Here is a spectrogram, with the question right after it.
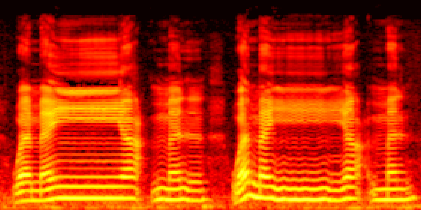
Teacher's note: kita kena gabungkan suara nun mati dengan huruf selepas dia iaitu ya. Kerana ya ini adalah milik idgham ma'al gunnah.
